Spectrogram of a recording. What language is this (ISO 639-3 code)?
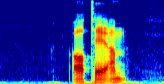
nor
